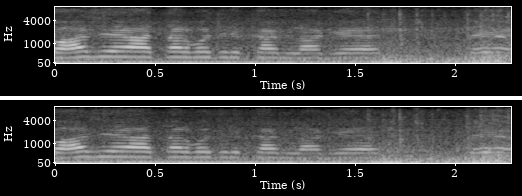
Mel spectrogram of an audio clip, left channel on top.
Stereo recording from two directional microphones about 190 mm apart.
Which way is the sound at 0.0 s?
Centre (ahead or behind).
